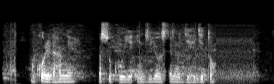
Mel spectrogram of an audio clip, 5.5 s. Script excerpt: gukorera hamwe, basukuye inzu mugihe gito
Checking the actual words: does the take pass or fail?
fail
